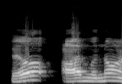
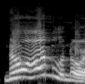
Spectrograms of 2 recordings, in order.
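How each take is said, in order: First: Matter-of-fact announcement, barely acted; restrained retold confession; Hank as Lenore. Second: High, loud insistence; hammed-up denial, high and forceful; protesting Bill. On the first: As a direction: state it evenly, close to your own voice. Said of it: "stops Bill and says". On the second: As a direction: protest it in a pitched-up voice. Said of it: "And he's like".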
